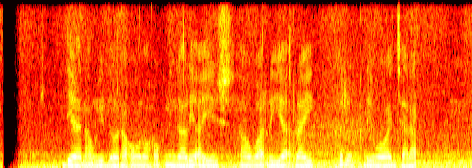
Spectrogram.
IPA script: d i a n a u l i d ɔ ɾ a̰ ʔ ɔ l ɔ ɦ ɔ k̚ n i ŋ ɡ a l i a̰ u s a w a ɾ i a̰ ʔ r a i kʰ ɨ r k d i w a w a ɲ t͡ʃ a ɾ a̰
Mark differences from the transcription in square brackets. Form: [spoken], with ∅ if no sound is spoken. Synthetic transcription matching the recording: d i a n a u l i d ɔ ɾ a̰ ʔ ɔ l ɔ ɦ ɔ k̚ n i ŋ ɡ a l i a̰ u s a w a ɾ i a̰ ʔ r a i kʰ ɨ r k d i w a w a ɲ t͡ʃ a ɾ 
